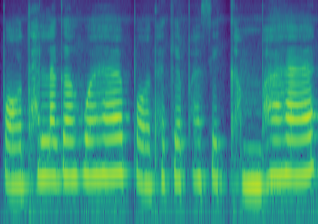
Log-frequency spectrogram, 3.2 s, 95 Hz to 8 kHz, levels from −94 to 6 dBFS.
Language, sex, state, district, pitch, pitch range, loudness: Hindi, female, Jharkhand, Ranchi, 245 Hz, 230-250 Hz, -16 LUFS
